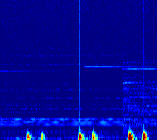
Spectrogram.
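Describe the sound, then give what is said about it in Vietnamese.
Two hearts thump in the night as a heartbeat effect: three low, muffled double beats in an even rhythm over a faint steady hum. “Trong khoảnh khắc, tim của hai người đập bình bịch trong đêm.”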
